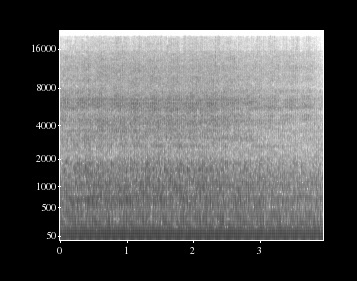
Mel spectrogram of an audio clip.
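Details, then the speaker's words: Abandoned 1981 International semi truck, started for the first time in a long time: fires right off into a steady, even diesel rumble at about three beats a second with no knocks or misses; a healthy idle. "So, it kind of fired right off."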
